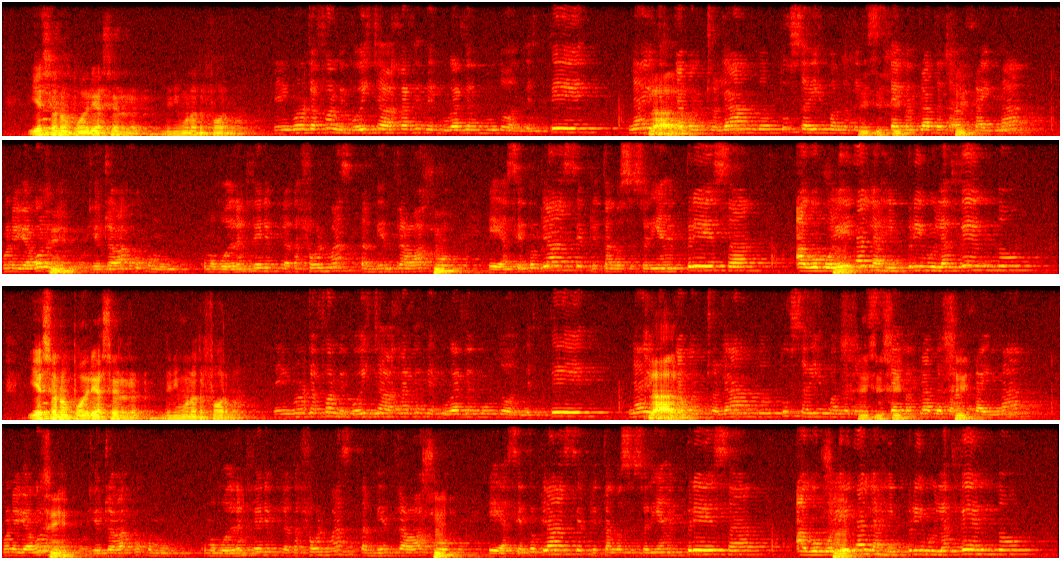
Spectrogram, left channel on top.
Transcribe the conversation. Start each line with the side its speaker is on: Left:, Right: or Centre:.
Left: Claro.
Right: Y eso no podría ser de ninguna otra forma.
Left: de ninguna otra forma. Y podéis trabajar desde el lugar del mundo donde estés, nadie
Right: Claro,
Left: te está controlando, tú sabéis cuando
Right: sí,
Left: te necesitáis
Right: sí, sí,
Left: más plata, trabajáis
Right: sí,
Left: más. Bueno, yo hago
Right: sí,
Left: lo mismo, yo trabajo como, como podrás ver en plataformas, también trabajo
Right: sí,
Left: eh, haciendo clases, prestando asesorías a empresas, hago poleras,
Right: sí,
Left: las imprimo y las vendo.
